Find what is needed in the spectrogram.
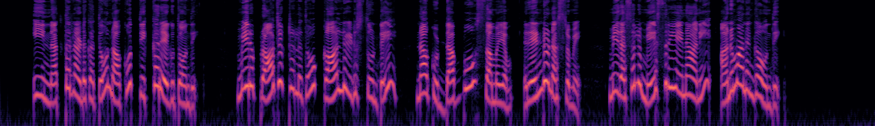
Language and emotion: Telugu, angry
